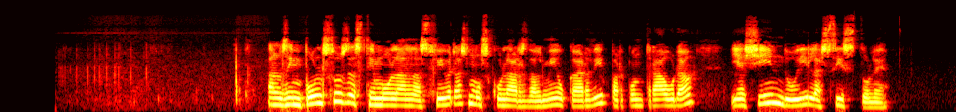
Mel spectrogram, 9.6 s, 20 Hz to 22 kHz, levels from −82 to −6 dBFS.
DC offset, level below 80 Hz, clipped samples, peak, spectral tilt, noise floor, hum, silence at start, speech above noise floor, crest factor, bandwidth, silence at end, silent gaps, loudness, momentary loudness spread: under 0.1%; -58 dBFS; under 0.1%; -2 dBFS; -4.5 dB/octave; -66 dBFS; none; 2.35 s; 51 dB; 14 dB; 13.5 kHz; 0.7 s; none; -15 LUFS; 9 LU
